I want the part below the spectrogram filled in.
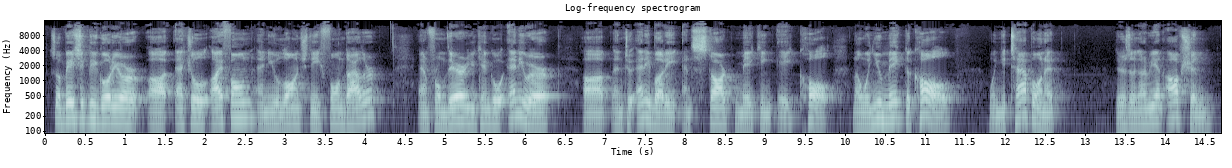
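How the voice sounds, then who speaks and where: A man presents a casual how-to as a tech video host. His voice sits at a middle pitch and has a dark, mellow tone. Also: expressive, normal speed. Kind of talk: casual narrated how-to demonstration.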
